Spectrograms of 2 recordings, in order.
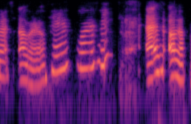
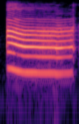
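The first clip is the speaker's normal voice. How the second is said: quoted ah cry; 3 semitones higher, 8 dB louder than usual. Shown as a demonstration. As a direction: show the ah you usually shout. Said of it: "why I've never said".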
